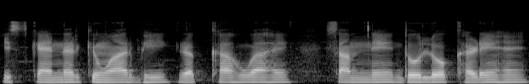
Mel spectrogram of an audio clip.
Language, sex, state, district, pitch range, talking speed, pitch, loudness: Hindi, male, Uttar Pradesh, Lucknow, 105-110 Hz, 125 wpm, 110 Hz, -19 LUFS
